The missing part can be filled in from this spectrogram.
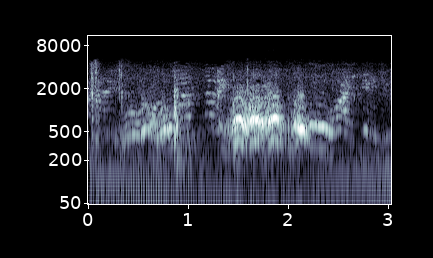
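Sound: dog barking and whimpering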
